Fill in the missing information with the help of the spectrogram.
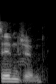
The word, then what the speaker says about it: St. John: When you see St. John as a name, it's pronounced Sinjin.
